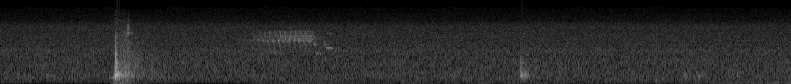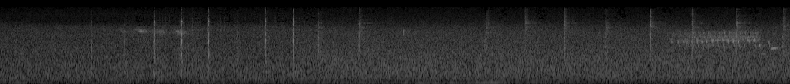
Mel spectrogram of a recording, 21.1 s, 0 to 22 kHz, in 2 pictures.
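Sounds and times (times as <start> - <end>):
bird chirping: 3.3 - 4.5, 12.0 - 13.4, 19.2 - 21.0
faint sharp ticks: 11.7 - 16.1, 16.9 - 21.0.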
